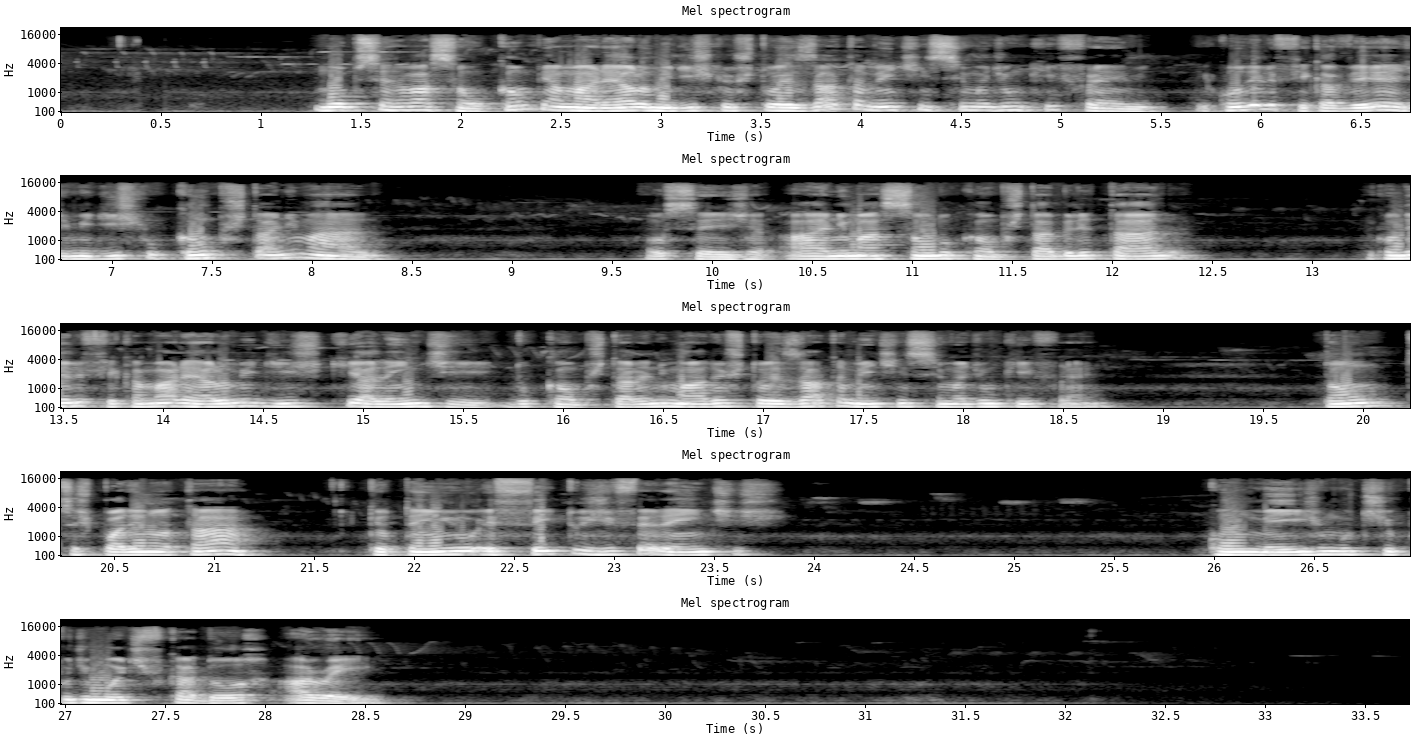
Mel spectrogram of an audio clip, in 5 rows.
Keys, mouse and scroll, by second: 6.6-8.2 drag, 10.7-12.6 drag, 13.2-14.9 drag, 17.3-18.3 drag, 18.3 right click, 18.7 click.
